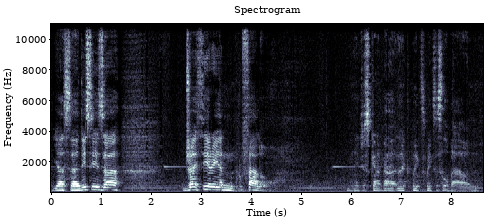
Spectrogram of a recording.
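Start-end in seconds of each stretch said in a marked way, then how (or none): 0.1-4.3 smug crime boss. Acted. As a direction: introduce yourself like you own the room. Boss greets the party.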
